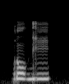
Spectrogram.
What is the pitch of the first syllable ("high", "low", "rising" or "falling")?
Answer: high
